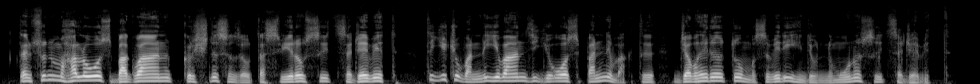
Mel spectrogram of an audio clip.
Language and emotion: Kashmiri, neutral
